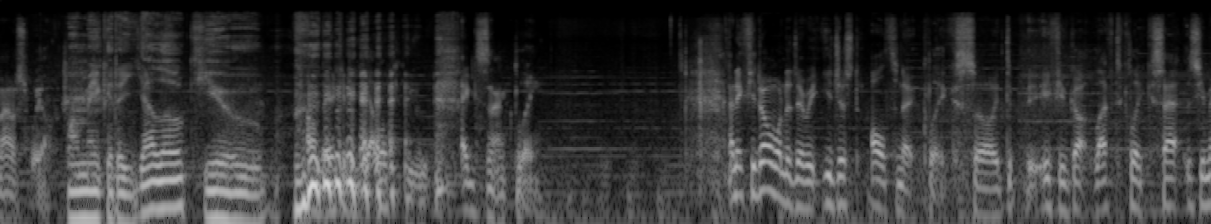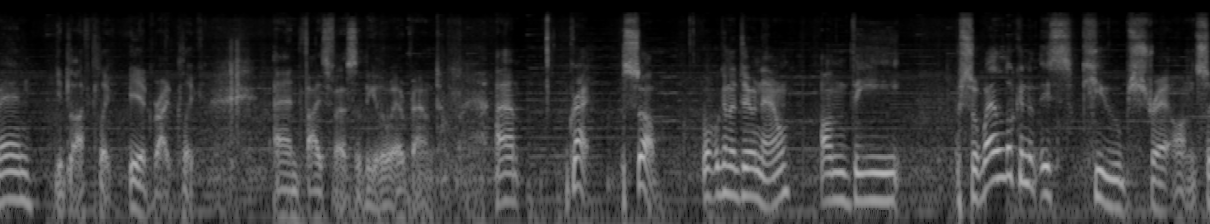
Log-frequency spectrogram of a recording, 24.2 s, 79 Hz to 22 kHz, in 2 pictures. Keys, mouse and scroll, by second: 9.1 click, 10.5 ctrl+z, 20.5 click, 22.9-24.2 middle drag.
